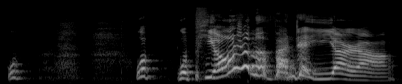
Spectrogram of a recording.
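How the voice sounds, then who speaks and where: A woman's voice: sits high, huge pitch swings, unhurried, sharp tone, heavily acted. An actress playing a stubborn young newlywed daughter, answering her mother back in a TV drama. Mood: defiant. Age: young adult. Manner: stubborn, defiant retorts. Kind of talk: TV drama acting.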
